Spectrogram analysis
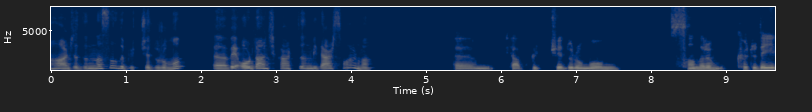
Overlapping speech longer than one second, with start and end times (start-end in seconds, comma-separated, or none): none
